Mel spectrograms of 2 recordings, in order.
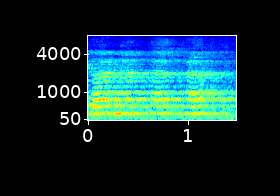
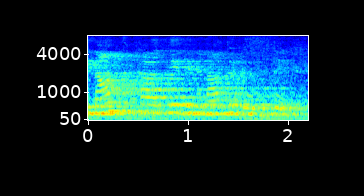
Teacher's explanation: द, न, त, थ, ये सभी जबान जो है दांत से छुएगी। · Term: दंत्य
